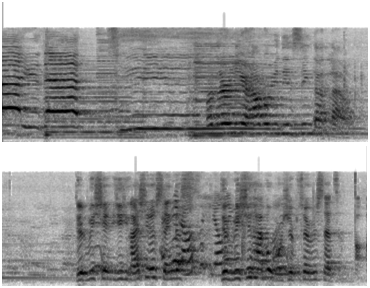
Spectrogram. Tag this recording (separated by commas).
Music, Speech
